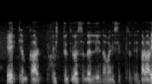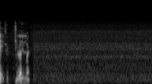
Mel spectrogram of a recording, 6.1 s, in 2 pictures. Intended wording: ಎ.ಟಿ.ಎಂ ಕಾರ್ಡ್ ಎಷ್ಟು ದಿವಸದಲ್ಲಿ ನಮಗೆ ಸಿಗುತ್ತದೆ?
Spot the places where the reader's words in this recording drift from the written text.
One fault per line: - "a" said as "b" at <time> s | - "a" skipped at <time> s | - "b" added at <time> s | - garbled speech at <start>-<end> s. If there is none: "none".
- garbled speech at 2.8-3.6 s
